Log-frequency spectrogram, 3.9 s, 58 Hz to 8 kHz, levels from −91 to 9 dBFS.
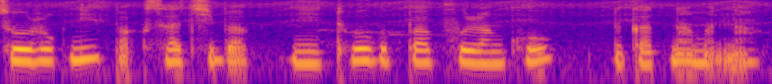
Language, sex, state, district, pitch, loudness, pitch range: Garo, female, Meghalaya, West Garo Hills, 225 Hz, -19 LUFS, 210-235 Hz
